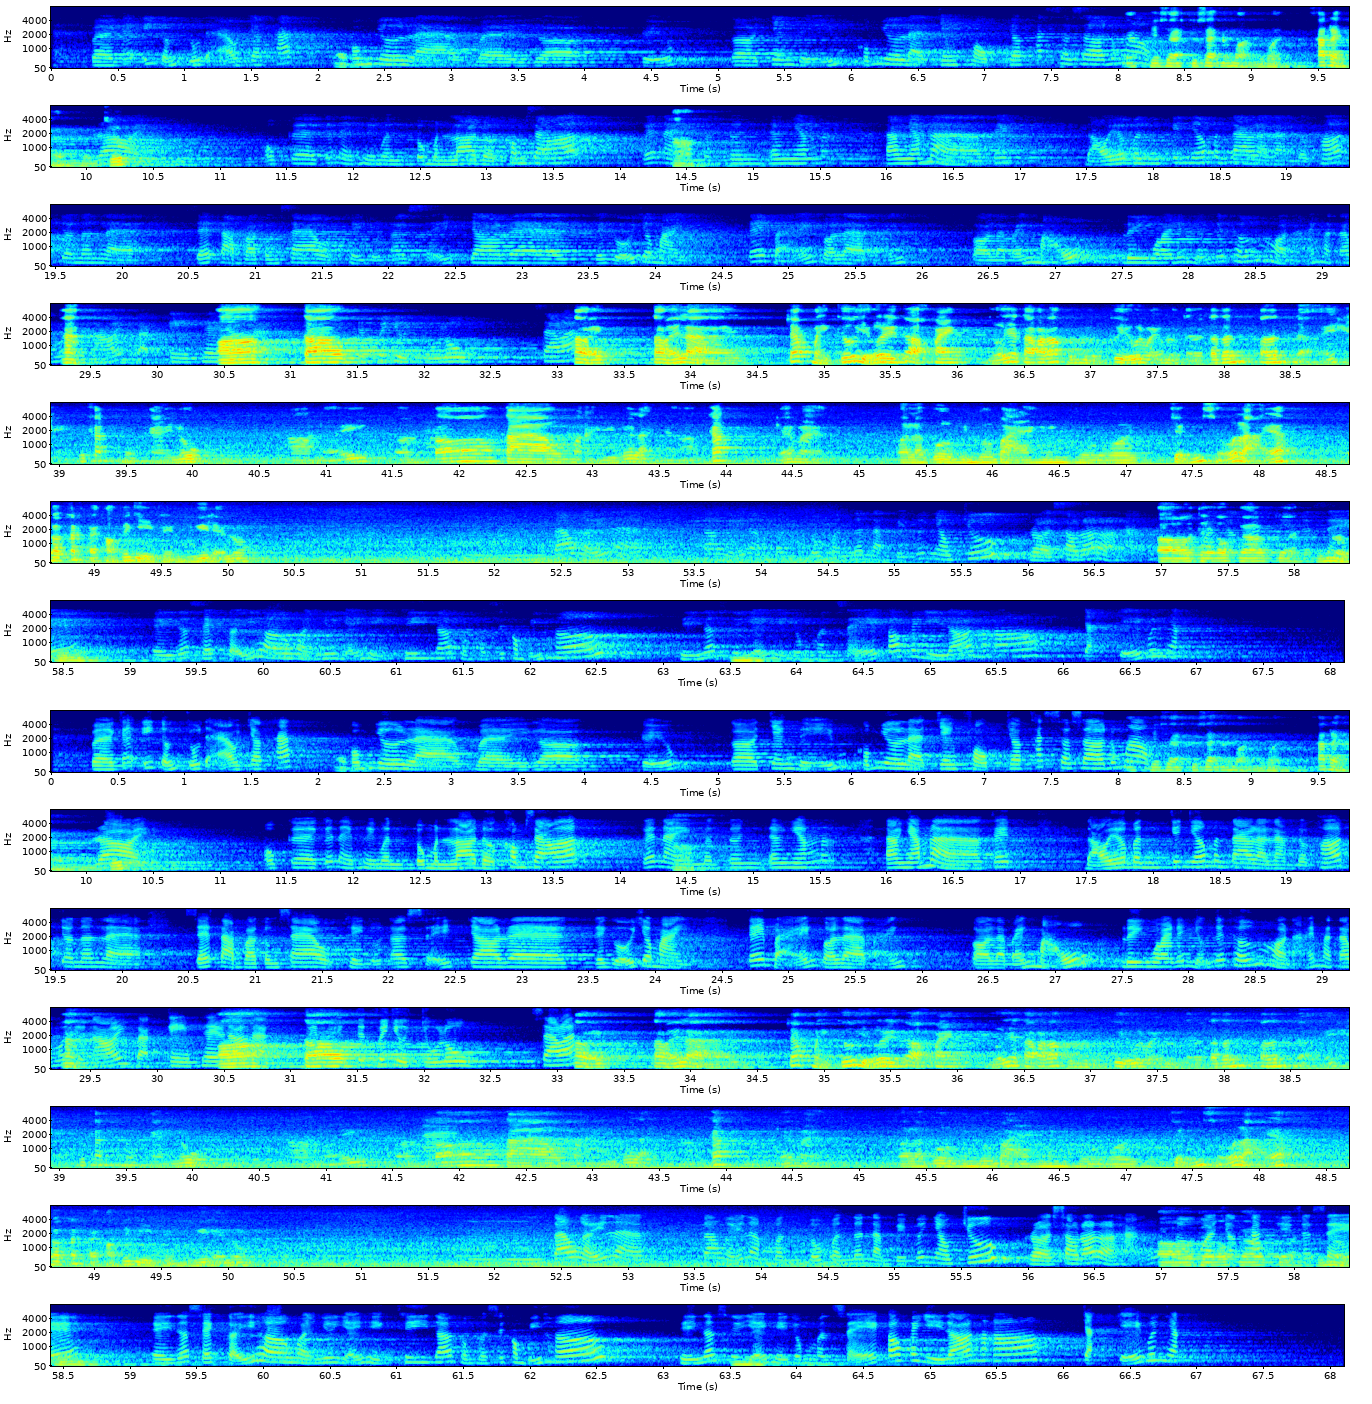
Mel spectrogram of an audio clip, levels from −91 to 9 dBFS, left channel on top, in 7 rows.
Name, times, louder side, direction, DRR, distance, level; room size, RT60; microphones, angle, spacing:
voice 1, 0.3-1.8 2.2-4.0 4.4-4.8 5.1-8.3 10.0-10.6 11.3-13.7 14.2-16.9 17.5-20.3 20.6-24.3 24.7-25.9 26.4-30.8 31.3-32.4 32.9-33.2 41.7-42.1 51.8-53.2 53.6-58.6 59.2-62.6 63.1-65.8 66.2-66.9, right 5 dB, 75° right, 10 dB, 0.6 m, -41 dB
voice 2, 8.0-10.3 14.4-14.6 29.3-29.5 30.4-30.8 31.1-31.5 33.1-33.4 33.7-34.4 34.7-40.1 40.7-44.1 44.4-44.8 45.3-50.2 57.0-58.7 63.5-63.7, left 5 dB, 45° left, 13 dB, 0.3 m, -29 dB
sound 1, 36.4-54.6, equal, 5° right, 1.3 m, -40 dB
16.5 x 14.0 x 3.0 m, 2.7 s
head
